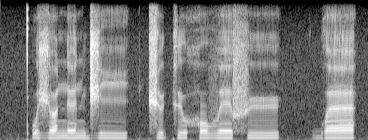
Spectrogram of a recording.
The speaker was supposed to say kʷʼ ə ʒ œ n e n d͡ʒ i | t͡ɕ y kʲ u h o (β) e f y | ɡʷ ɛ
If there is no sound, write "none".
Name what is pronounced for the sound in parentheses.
β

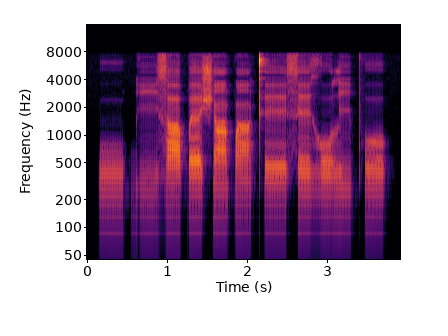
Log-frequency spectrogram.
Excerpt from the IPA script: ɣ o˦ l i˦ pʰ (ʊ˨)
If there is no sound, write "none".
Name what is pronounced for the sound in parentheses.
ʊ˦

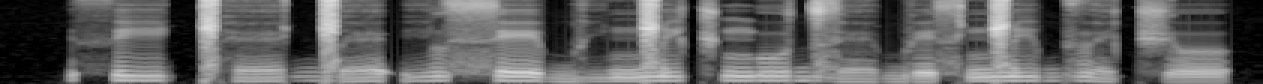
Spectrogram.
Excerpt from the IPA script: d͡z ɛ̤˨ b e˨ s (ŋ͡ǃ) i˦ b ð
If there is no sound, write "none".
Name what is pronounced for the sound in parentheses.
ŋ͡ǁ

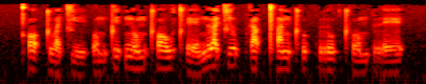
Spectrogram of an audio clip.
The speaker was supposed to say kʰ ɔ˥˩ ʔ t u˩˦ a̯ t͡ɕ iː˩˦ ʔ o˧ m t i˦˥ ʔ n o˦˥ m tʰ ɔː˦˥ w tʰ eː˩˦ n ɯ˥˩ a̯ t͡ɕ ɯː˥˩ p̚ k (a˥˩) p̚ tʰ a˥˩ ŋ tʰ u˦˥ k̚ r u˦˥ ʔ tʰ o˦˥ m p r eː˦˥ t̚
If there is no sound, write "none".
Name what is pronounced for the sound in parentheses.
a˥˩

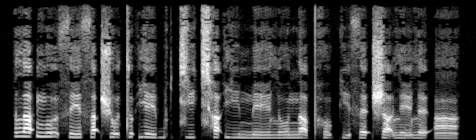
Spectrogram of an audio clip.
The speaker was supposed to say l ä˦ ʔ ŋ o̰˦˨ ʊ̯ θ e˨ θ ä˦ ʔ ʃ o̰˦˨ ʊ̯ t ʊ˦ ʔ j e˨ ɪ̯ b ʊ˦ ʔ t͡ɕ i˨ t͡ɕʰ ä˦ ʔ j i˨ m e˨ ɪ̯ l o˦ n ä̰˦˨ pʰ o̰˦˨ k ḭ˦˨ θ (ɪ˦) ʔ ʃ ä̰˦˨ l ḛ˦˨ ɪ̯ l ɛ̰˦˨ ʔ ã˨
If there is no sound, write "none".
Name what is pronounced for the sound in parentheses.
ɛ˦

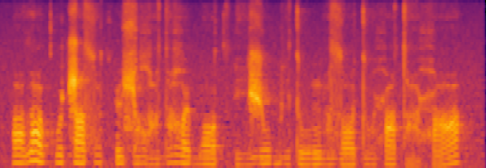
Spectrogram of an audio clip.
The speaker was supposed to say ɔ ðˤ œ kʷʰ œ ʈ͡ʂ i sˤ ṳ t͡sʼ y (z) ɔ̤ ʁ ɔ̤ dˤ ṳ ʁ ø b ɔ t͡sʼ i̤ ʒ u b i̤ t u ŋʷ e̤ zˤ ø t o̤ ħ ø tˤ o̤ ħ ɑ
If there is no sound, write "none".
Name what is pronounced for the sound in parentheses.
ɕ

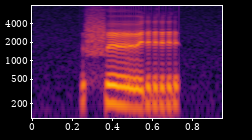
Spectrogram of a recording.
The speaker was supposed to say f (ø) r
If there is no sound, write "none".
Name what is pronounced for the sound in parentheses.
ø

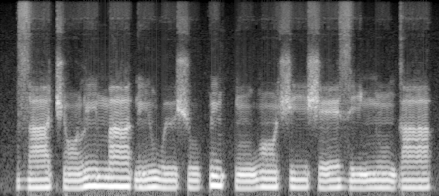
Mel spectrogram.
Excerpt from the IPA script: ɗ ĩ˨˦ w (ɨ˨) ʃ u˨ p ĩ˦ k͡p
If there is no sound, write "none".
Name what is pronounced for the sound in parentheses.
ɨ˨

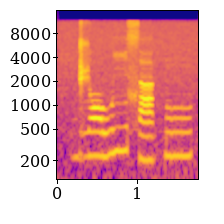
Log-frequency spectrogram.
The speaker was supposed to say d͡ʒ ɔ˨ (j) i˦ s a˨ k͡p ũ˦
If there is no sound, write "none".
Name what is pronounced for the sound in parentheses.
w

